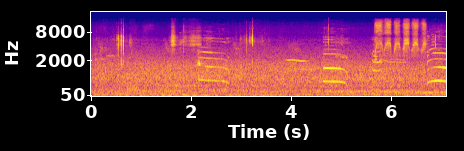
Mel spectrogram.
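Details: Stray cats, a group of eight with a ginger kitten, being fed outdoors on a rainy day; several harmonic meows sliding down in pitch, one after another, mixed with short clicks and bursts of broadband noise.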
